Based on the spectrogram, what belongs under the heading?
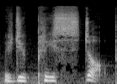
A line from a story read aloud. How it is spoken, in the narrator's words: he muttered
